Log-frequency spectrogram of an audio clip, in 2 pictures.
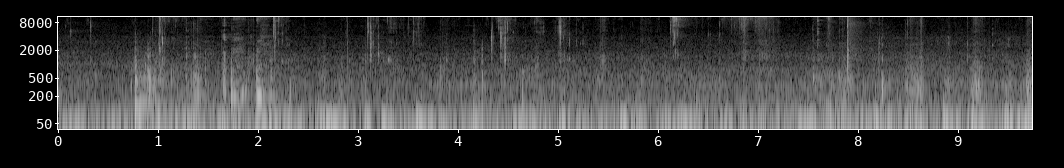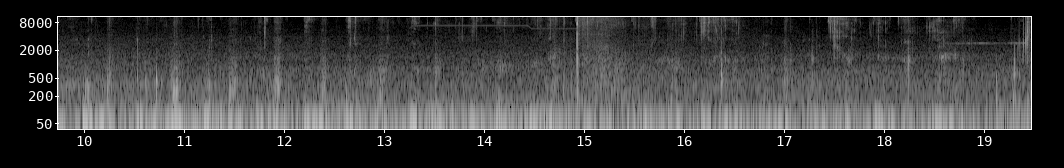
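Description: Close-up mouth sounds of a person biting into and chewing a crisp, cream-filled pastry, with many small crunches and crackles.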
